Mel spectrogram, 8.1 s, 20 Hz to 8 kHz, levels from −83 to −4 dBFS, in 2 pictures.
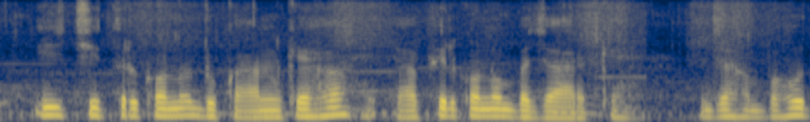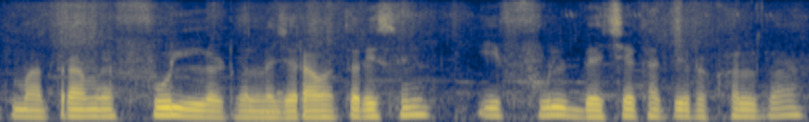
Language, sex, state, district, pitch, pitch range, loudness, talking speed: Bhojpuri, male, Bihar, Gopalganj, 125 Hz, 115-135 Hz, -23 LUFS, 200 wpm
